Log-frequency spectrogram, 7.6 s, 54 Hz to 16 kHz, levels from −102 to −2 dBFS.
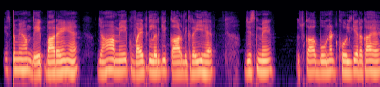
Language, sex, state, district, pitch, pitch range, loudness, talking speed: Hindi, male, Uttar Pradesh, Etah, 150 Hz, 145-160 Hz, -18 LUFS, 175 wpm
